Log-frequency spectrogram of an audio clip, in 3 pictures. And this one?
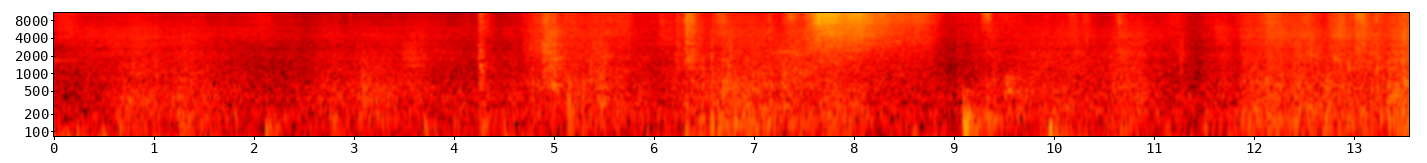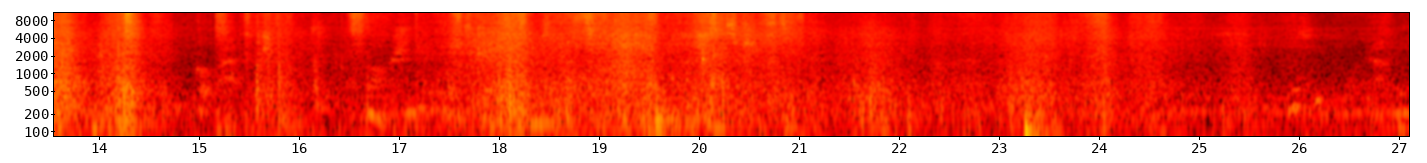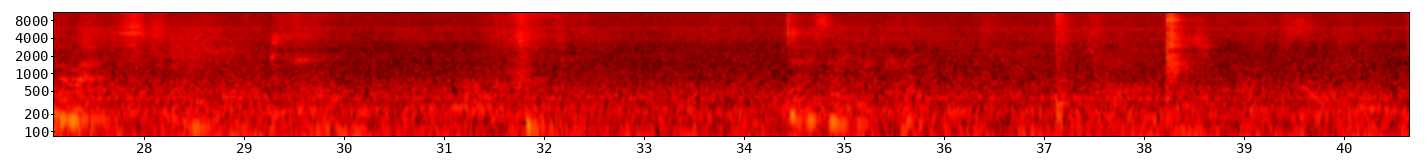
STE-004 turrell slideroom bean bag
being visitor to james turrell exhibtion in wolfsburg. the room is a temporary slideroom with two big screens and bean bag to sit on. fieldrecording with zoom h2. no postproduction.
exhibtion, germany, field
